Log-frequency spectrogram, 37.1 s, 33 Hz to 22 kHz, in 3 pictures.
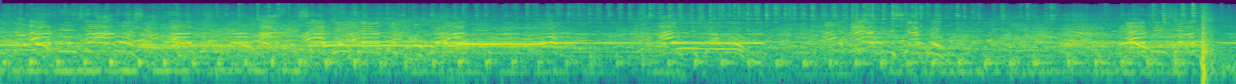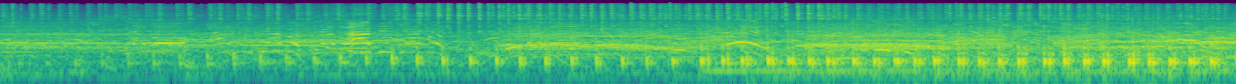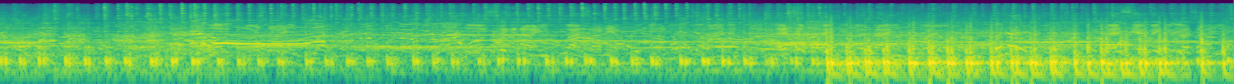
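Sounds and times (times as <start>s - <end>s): crowd calling and chanting: 0.0s - 37.0s
hand drum beating: 31.0s - 37.0s.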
